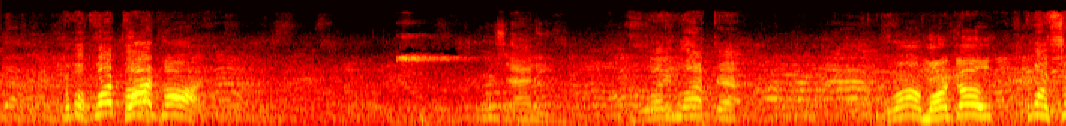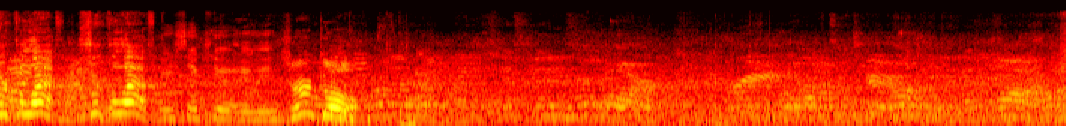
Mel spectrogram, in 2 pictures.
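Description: Spectators shout and cheer loudly in a large echoing gym.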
